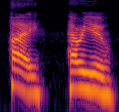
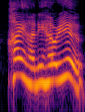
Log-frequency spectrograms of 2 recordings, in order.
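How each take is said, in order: First: Subdued phone hello, with a pause after "Hi"; unhappy greeting. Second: Higher-pitched, cheerful phone hello; good-mood greeting. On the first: Imitating mother answering the phone unhappy, subdued and halting. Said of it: "I knew she was unhappy". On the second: Imitating mother answering the phone in a good mood, cheerful. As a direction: imitate a mother happy to hear from you. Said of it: "If she was in a good mood". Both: Retold or imitated.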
